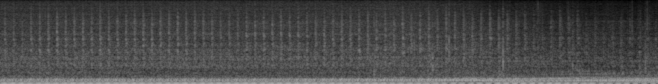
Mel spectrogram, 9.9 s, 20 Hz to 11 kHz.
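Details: 2008 Dodge Ram 1500, 5.7 Hemi V8 at idle: a steady, regular knock of about four beats a second. Five mechanics couldn't identify it and said it needs a new engine.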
